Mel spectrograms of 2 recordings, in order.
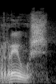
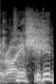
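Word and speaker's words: Reusch: Y decíamos Reus, pero es que queda ahora más. – Decir Roche. Se escribe Reus, efectivamente.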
